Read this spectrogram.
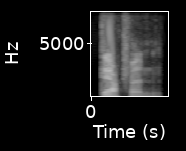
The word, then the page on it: deafen: American English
